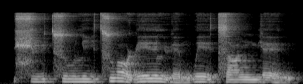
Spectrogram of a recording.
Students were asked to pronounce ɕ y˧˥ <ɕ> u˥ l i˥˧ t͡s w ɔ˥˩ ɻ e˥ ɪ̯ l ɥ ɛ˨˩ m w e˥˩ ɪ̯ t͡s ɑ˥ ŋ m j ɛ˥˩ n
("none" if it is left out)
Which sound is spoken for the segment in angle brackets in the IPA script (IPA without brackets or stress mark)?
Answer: t͡s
